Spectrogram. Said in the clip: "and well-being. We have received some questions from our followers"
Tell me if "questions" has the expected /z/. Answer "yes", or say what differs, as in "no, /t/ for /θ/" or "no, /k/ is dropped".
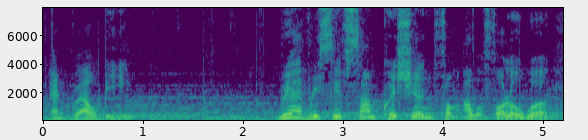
no, /z/ is dropped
